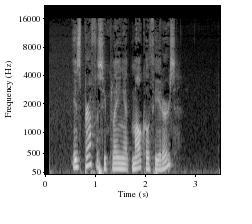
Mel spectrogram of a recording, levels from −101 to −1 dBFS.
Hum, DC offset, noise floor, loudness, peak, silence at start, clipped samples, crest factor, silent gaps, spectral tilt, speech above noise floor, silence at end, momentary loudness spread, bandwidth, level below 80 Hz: none; under 0.1%; -63 dBFS; -25 LUFS; -8 dBFS; 0.55 s; under 0.1%; 18 dB; none; -5.5 dB/octave; 39 dB; 0 s; 5 LU; 16.5 kHz; -36 dBFS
